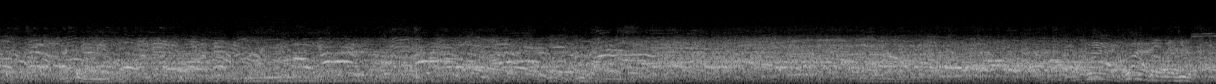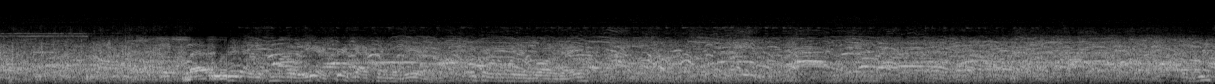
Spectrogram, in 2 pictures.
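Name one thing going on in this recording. A large crowd cheers and shouts in the stands outdoors.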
